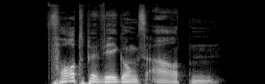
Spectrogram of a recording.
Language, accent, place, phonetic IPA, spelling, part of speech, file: German, Germany, Berlin, [ˈfɔʁtbəveːɡʊŋsˌʔaːɐ̯tn̩], Fortbewegungsarten, noun, De-Fortbewegungsarten.ogg
- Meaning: plural of Fortbewegungsart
